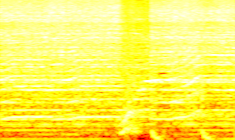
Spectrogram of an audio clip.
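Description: Loud hardcore rave dance music played through a club sound system from a live DJ set: sustained synth chords and a melody line over a deep bass. The kick drum drops out for the first part and comes back in about a second and a half in.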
